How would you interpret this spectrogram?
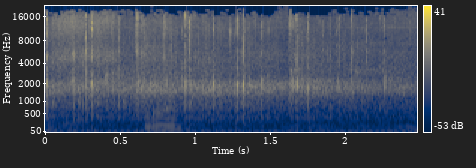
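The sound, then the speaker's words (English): A crowd applauds steadily to celebrate news of a new baby in a family, many hands clapping at once in a dense, crackling patter that holds an even level throughout, with a brief low voice murmuring partway through. “We can clap. We should clap for that.”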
